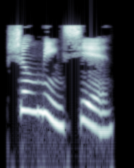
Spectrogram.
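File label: "生命线", Mandarin Chinese; chinese flashcards; hsk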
